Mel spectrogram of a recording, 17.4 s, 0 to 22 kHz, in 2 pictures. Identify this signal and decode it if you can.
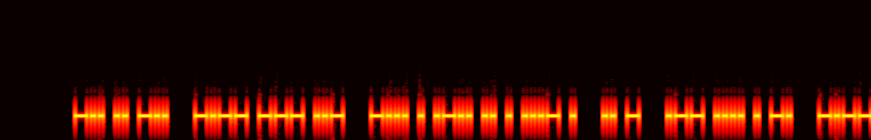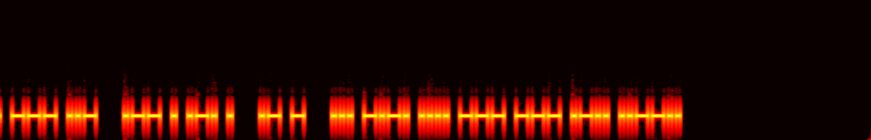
Morse code, heard as a keyed tone, about 30 wpm, 700 Hz. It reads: DID YOU BELIEVE IT WHEN YOU WERE AT SCHOOL?
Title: Sentences from Top 1000 Words - Review Part 1 - 30wpm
